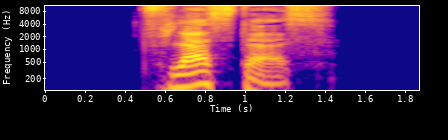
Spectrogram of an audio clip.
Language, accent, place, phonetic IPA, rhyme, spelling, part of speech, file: German, Germany, Berlin, [ˈp͡flastɐs], -astɐs, Pflasters, noun, De-Pflasters.ogg
- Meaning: genitive singular of Pflaster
